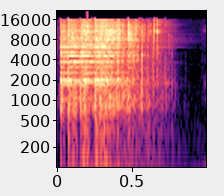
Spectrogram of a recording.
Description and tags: dog food in bowl
Dog food going into a bowl recorded with a Zoom H4n.
bowl, clang, clank, dish, dog, food, metal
